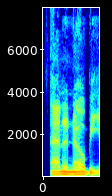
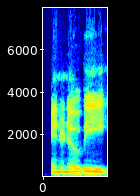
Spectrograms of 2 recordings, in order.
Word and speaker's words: Anunoby: Have I been saying his name wrong? Anunoby.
